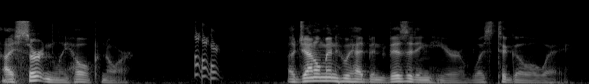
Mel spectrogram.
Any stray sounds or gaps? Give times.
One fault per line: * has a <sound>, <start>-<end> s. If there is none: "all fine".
* has a chirp, 1.9-2.2 s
